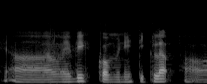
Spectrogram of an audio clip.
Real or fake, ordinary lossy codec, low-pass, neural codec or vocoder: real; AAC, 32 kbps; 7.2 kHz; none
